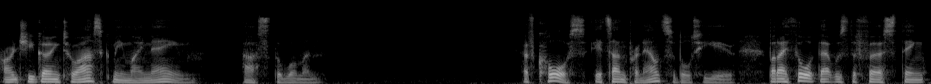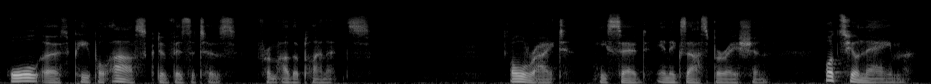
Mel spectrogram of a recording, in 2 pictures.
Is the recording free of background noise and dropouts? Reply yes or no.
yes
